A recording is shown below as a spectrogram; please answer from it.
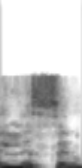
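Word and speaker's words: listen: तो देखो इसमें लिसन का है क्या? इधर एल है। इधर आई है। इधर एस है। लिसन टी एन T silent है।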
